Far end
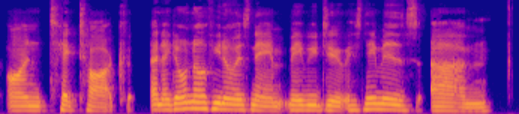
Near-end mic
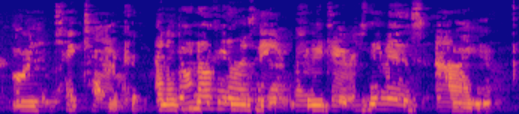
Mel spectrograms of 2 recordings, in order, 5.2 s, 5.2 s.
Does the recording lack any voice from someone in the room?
Yes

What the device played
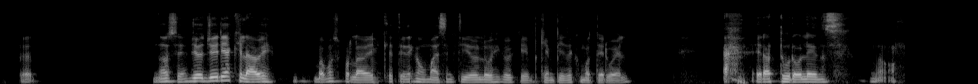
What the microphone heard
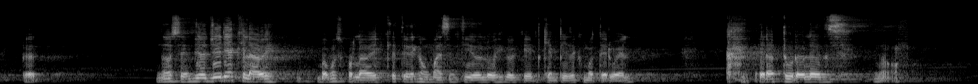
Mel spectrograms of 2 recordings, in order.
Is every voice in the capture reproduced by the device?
Yes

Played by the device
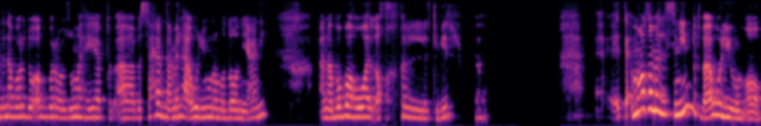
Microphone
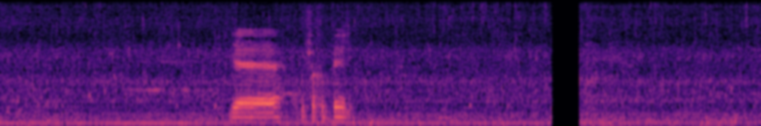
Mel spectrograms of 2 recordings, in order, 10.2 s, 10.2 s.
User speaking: Yes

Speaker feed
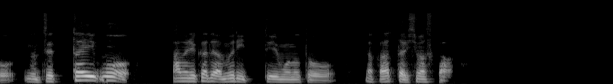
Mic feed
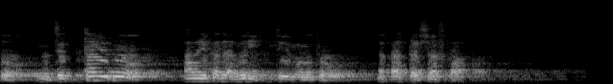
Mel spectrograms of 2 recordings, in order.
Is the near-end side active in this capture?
No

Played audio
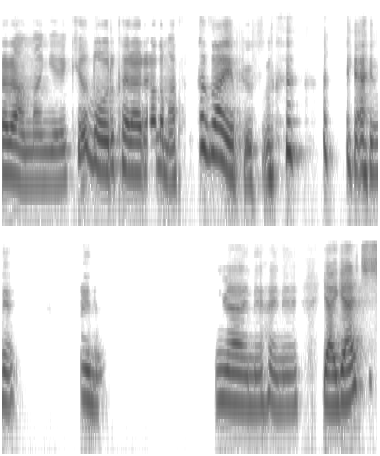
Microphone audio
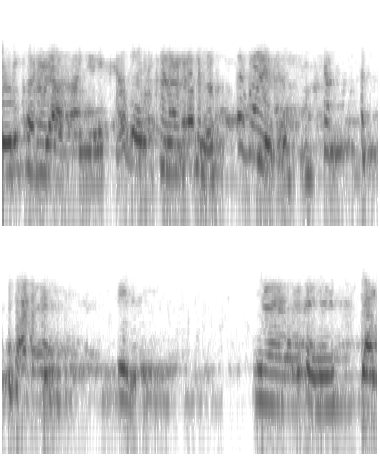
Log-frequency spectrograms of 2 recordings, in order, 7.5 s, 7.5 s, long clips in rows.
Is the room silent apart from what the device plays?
Yes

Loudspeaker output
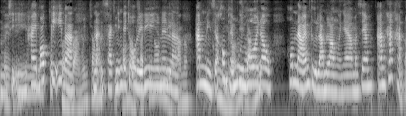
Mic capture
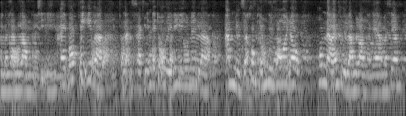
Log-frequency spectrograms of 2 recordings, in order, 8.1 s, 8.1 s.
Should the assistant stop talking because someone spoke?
No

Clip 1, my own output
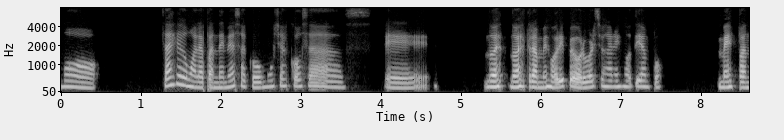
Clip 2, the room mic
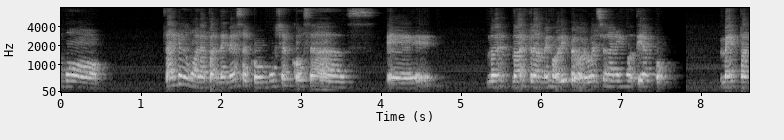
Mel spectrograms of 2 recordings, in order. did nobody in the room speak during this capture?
Yes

